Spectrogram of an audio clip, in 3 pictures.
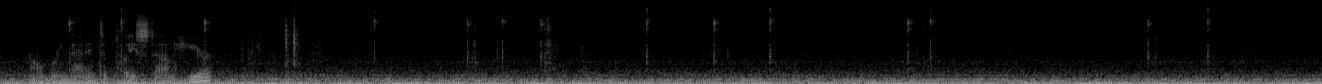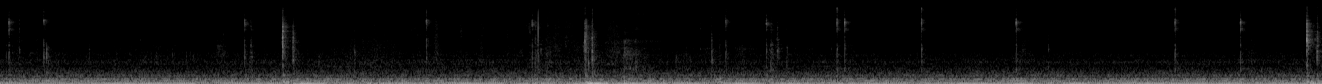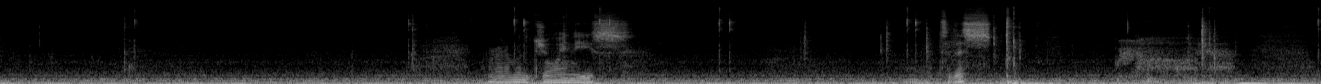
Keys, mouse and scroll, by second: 2.9 KP_Decimal, 6.6-9.4 drag, 9.4-11.0 middle drag, 12.2-13.8 drag, 13.8-15.6 middle drag, 16.2 a, 19.1 KP_1, 21.7-24.4 drag, 25.1-27.0 drag, 26.4 a, 31.7-37.5 drag, 36.6 ctrl+j, 38.6 ctrl+z.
